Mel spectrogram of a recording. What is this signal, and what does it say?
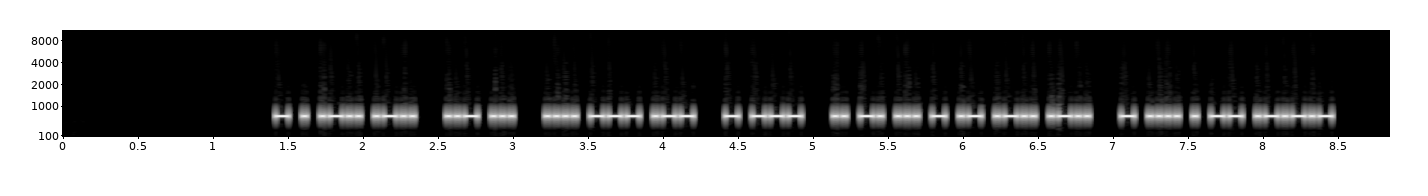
Morse code, heard as a keyed tone, about 40 wpm, 700 Hz. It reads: TELL US HOW TO INSTALL THEM.
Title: Sentences from Top 1600 Words 40wpm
